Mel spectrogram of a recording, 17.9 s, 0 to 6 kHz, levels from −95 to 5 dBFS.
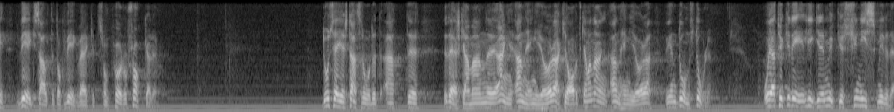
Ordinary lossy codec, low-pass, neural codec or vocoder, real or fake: AAC, 32 kbps; 5.4 kHz; none; real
